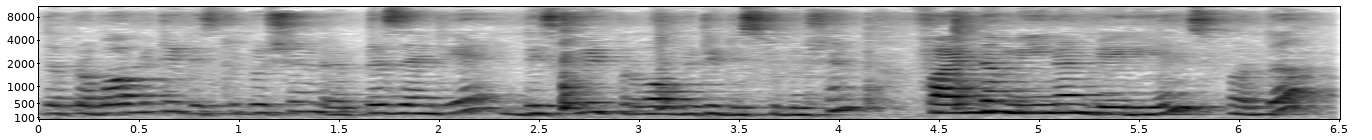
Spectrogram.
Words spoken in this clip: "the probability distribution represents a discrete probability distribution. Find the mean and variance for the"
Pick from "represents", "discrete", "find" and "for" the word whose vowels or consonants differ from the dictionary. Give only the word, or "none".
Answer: represents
